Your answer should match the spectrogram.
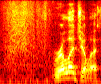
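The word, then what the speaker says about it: Religulous: name of your movie it's religionist it's like you're saying religion and then you go to ridiculous for obvious reasons well speaking of which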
